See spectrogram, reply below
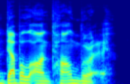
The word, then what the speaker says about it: double entendre: That's what we call a double entendre. You gotta. That's how you pronounce the French, Garrison.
